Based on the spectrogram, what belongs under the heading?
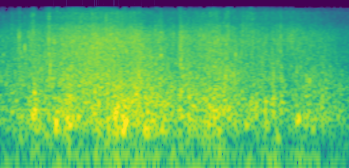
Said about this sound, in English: Waves from the Atlantic Ocean hit the coast of Ibino, a fishing village in southeast Nigeria.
